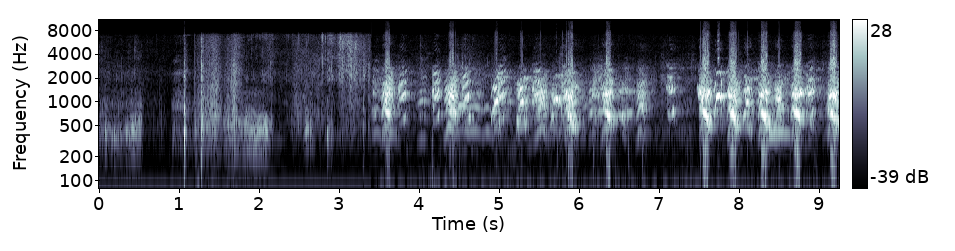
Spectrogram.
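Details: A litter of working-line German Shepherd puppies, sired by Boris Solidblack out of Tisia de la Senda. A crackling, noisy opening gives way to dense, overlapping high yips and barks from several pups at once.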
